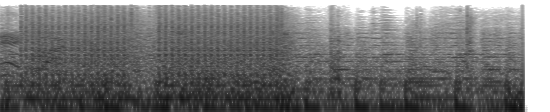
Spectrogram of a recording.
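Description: Automatic gunfire from a gun in a video game: a dense, rapid machine-gun rattle that keeps up for about five seconds at high volume before cutting off abruptly.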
